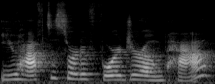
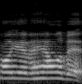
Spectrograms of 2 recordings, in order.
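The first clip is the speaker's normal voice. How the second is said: put-on Australian accent, higher and louder; 4 semitones higher, 5 dB louder than usual. Retelling answering a customer's daughter: imitating an Australian accent. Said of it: "answering her in the accent".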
